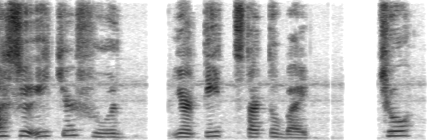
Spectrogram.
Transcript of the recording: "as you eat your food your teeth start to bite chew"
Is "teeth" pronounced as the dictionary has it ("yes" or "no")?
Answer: no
